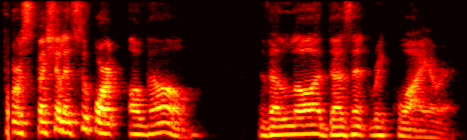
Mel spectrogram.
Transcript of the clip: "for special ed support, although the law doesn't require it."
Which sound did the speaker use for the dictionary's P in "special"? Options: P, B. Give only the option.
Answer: P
